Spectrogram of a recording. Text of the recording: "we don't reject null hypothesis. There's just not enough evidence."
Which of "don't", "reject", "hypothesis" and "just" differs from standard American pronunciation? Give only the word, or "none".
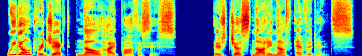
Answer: none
